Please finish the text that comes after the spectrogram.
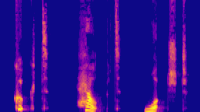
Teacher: Après une consonne sourde, puis une consonne qui ne fait pas vibrer nos cordes vocales, on prononce le ED final comme une sorte de T.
